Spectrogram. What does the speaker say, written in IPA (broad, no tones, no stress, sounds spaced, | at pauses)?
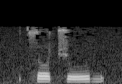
t͡s o t͡ʃ u b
